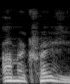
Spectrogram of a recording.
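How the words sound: It is said with an American or English accent.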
